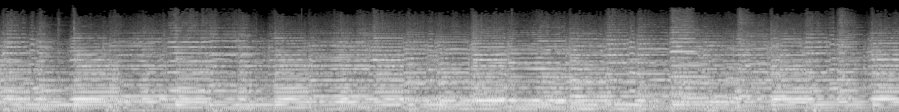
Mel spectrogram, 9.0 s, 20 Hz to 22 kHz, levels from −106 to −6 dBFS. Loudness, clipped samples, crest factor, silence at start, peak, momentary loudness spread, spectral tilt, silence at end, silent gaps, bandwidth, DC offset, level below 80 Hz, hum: -19 LUFS; under 0.1%; 14 dB; 0 s; -6 dBFS; 4 LU; -6 dB/octave; 0 s; none; 12.5 kHz; under 0.1%; -42 dBFS; none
